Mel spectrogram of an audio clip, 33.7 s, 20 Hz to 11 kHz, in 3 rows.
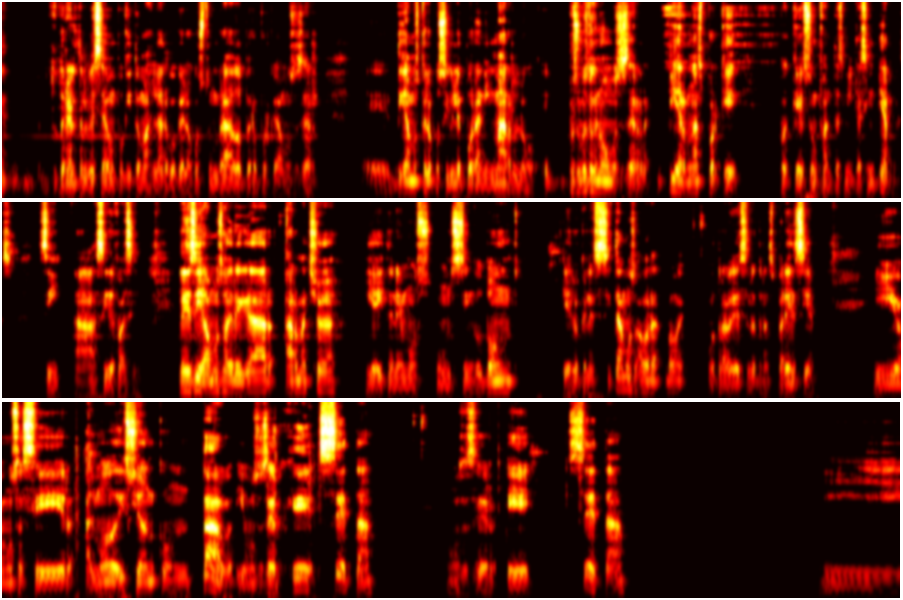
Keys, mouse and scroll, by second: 15.4 click, 16.5-19.6 middle drag, 20.6 click, 24.2 Tab, 26.5 g, 27.0 z, 28.3 click, 29.4 e, 30.2 z.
